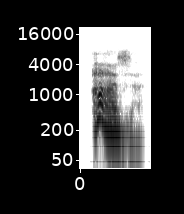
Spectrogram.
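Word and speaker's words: עזה: What's it in Hebrew? Aza. Aza. The because it's hard to say that become in English became a G sound. Aza becomes Gaza. But here Israelis will pronounce it as Aza.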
